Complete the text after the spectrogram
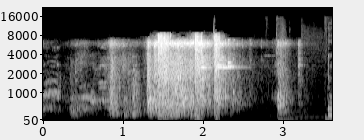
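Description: A heavy load crashes and clatters onto a road.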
